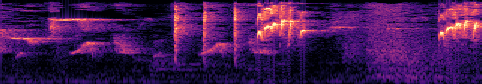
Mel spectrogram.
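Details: Kept white-rumped shama song with sliding whistles, short sharp clicks and rich buzzy warbled phrases, broken by brief pauses.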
